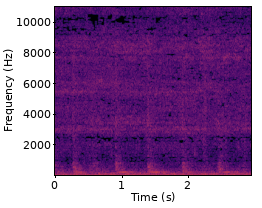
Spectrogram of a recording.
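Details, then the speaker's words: Refrigerant recovery machine that won't pull vacuum below 20: faint, steady air hiss over the direct-drive pump's low running hum, camera brought close to the top of the pump; vacuum leak at the rotating shaft seal, which could let air into recovered refrigerant. "so i brought the camera closer you could probably hear the hissing a lot better look right in this area you're going to see where it's leaking on the top of the pump"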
